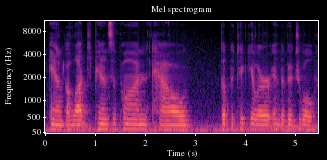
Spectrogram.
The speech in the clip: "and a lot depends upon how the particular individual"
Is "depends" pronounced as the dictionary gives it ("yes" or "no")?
yes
